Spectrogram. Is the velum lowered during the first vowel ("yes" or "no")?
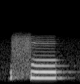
no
